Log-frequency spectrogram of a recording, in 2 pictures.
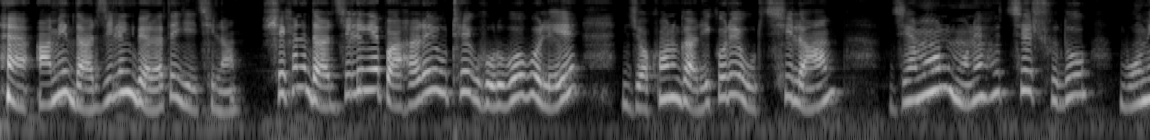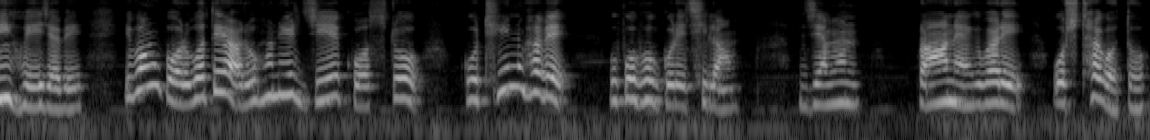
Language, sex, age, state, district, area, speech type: Bengali, female, 30-45, West Bengal, Purba Medinipur, rural, spontaneous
